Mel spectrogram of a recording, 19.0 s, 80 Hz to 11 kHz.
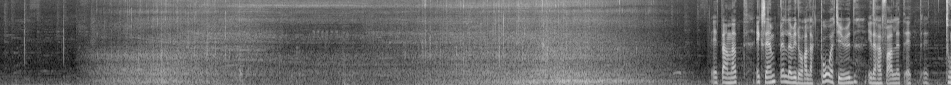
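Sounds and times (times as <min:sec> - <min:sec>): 
electric vehicle tyre and road noise approaching a pedestrian crossing and driving off: 0:01.6 - 0:14.2
speech: 0:14.3 - 0:19.0.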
